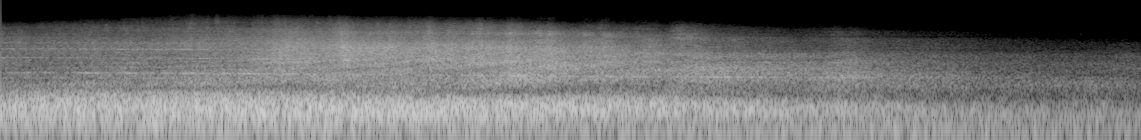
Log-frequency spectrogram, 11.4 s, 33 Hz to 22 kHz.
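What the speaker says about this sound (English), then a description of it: "Hey Europa, flight 1098 to Madrid, 7879 Dreamliner" A TUI Boeing 787 Dreamliner jet departs Amsterdam Schiphol with a loud, continuous engine roar, close at first and slowly fading as it climbs away.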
